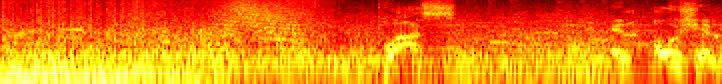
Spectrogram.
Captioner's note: boat crashing; air whooshes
